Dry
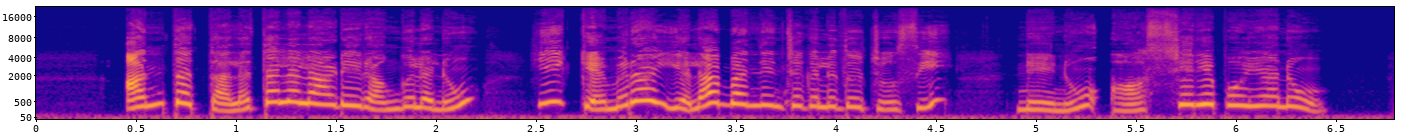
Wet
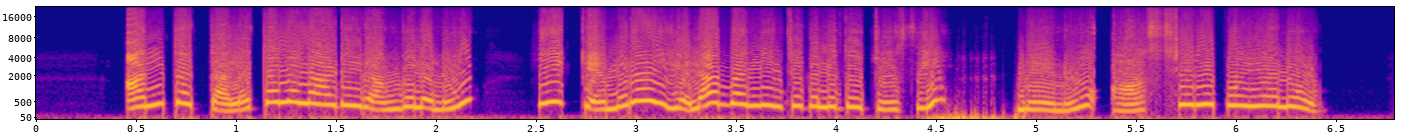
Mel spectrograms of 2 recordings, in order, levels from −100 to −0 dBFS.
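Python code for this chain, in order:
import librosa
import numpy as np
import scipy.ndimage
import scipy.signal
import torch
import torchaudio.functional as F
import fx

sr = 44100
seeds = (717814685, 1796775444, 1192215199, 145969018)

p1 = fx.tilt_eq(x, sr, slope=-3.5, at=(4.46, 4.95))
p2 = fx.fuzz(p1, sr, gain_db=35.0, gate_db=-37.0)
y = p1 + (p2 * 10.0 ** (-4.0 / 20.0))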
